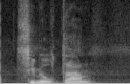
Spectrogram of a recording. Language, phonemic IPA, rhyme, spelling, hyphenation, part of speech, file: Dutch, /ˌsi.mʏlˈtaːn/, -aːn, simultaan, si‧mul‧taan, adjective, Nl-simultaan.ogg
- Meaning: simultaneous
